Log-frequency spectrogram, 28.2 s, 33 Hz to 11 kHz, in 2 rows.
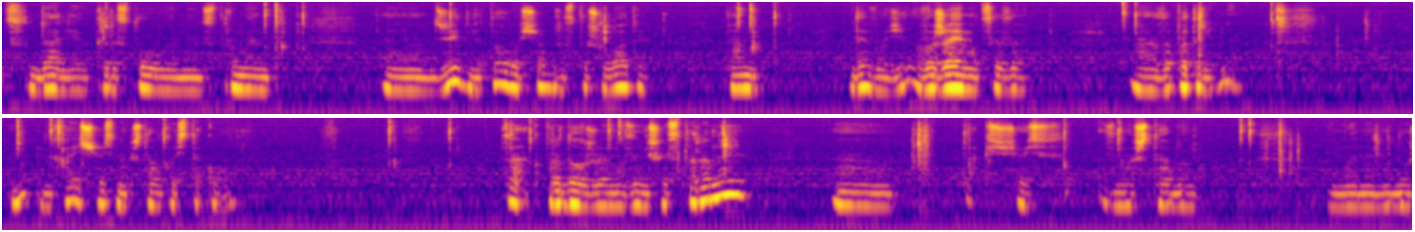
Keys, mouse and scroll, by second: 0.4 g, 2.4-5.4 middle drag, 5.4 g, 7.2-10.2 middle drag, 11.4-13.0 middle drag, 13.0 g, 14.3-17.4 middle drag, 18.1-19.7 middle drag, 19.7 click, 23.7-24.3 scroll up 1, 24.3 middle click, 25.0 s.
